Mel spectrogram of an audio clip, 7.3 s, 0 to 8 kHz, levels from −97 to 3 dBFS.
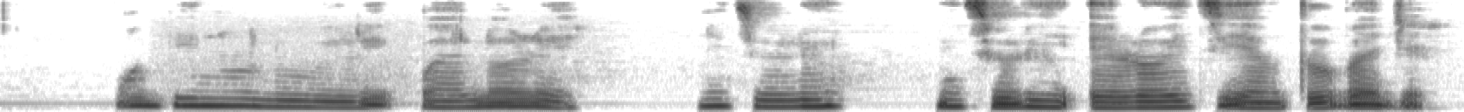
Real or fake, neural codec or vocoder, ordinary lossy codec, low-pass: real; none; none; none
